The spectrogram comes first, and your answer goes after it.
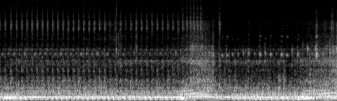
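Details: Nissan Versa small four-cylinder with existing rod knock, broken down, plugs cleaned and gapped without much improvement: rough idle with a low regular rapping that sharpens when revved; rod knock.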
